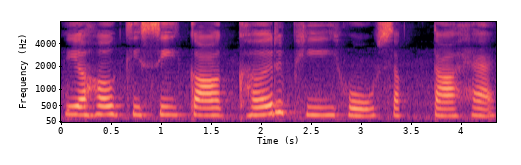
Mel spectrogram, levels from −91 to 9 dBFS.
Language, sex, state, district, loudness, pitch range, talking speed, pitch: Hindi, female, Punjab, Fazilka, -15 LUFS, 215-245 Hz, 110 wpm, 230 Hz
